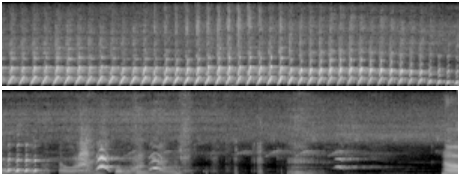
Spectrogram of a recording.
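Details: A wild pileated gibbon (Hylobates pileatus) in mountain forest gives a loud, rapid run of pulsing, echoing hoots that slow and drop, apparently calling about once a minute, followed by human voices.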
